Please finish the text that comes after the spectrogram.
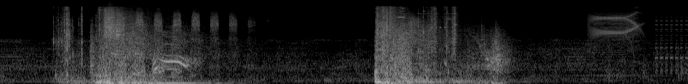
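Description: Gunfire bursts from an Eradicator auto turret in the sci-fi game Prey, two loud broadband volleys with a quieter synthetic whir trailing after.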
